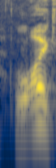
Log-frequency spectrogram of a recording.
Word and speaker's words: LOINC: One of our funders said, LOINC, that rhymes with oink, it's like a pig or something like that.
